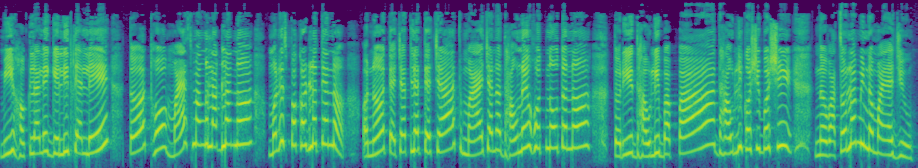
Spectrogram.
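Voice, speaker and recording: Super high squeaky village farm wife, vidarbha accent, flustered n naggy, cartoon comedy. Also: female voice, expressive, moderate pace, fairly bright tone. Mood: complaining. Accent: Vidarbha Marathi. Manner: dramatic, complaining, repeats herself.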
